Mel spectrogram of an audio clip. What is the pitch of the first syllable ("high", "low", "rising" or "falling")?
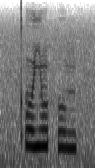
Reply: high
